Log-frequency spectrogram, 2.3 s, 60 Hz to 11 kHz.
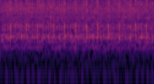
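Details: VW Corrado VR6 idling: fast even ticking at roughly six to seven clicks a second rides over the idle; loose spark plug leads causing a misfire, later fixed.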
